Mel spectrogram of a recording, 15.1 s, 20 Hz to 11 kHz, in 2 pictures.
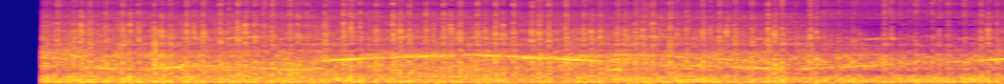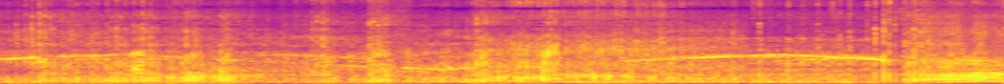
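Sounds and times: idling and crawling traffic: 0:00.3 - 0:15.0
police sirens wailing: 0:00.3 - 0:15.0.

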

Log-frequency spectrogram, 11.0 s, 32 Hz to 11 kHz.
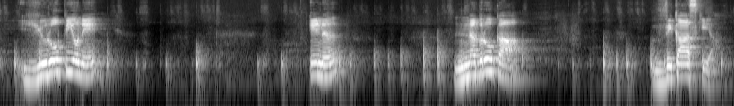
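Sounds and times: marker writing on whiteboard: 0:00.0 - 0:11.0
man speaking: 0:00.3 - 0:01.8, 0:04.6 - 0:05.4, 0:06.8 - 0:08.0, 0:09.7 - 0:11.0.

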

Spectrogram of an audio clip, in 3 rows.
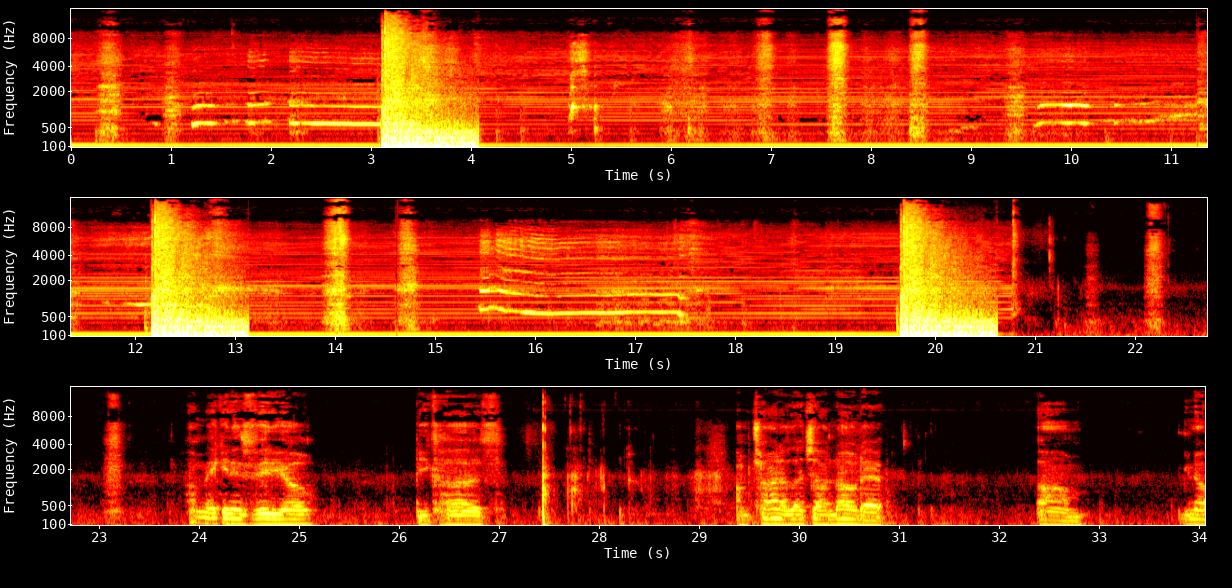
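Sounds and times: electric hair clippers buzzing: 0:00.0 - 0:21.0.

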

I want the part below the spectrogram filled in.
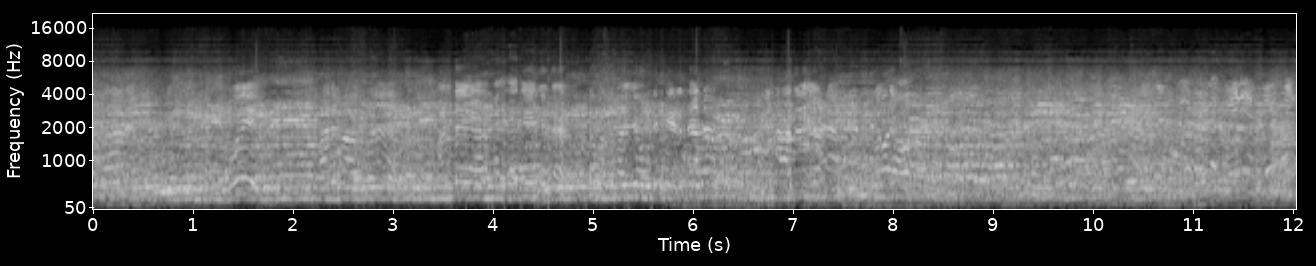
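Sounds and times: crowd talking: 0:00.0 - 0:12.0.

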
